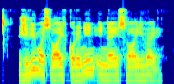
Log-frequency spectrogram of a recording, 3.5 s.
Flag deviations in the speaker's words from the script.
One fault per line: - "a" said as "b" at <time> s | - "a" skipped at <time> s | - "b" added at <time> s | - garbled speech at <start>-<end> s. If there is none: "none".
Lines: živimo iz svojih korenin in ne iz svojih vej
none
